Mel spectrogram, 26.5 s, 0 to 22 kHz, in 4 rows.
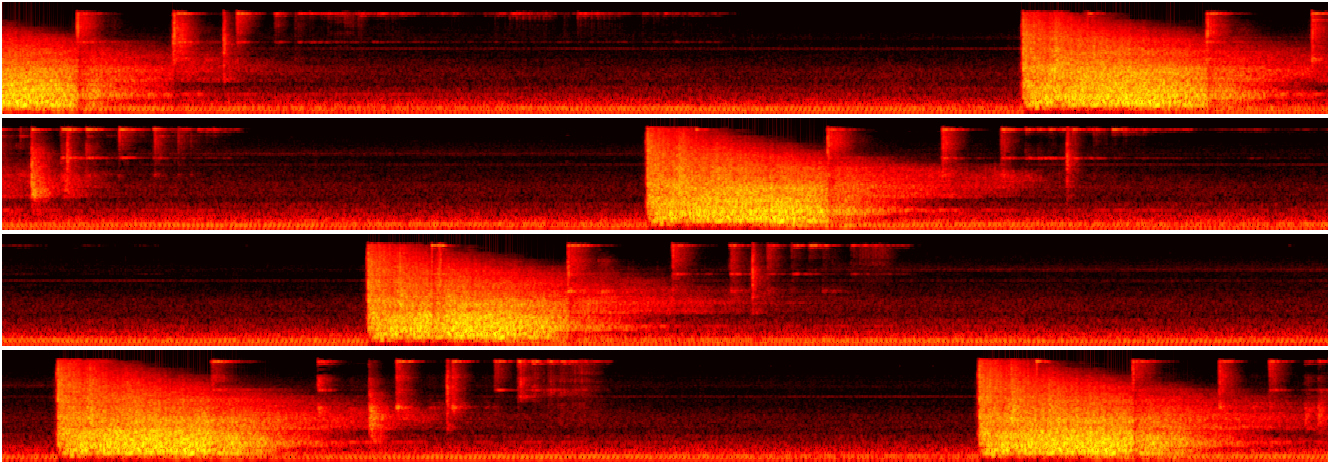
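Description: Coonan Arms Model A pistol firing .357 Magnum rounds one at a time, about five seconds apart: five sharp shots, each with a long echoing decay in an indoor range. A few light metallic clinks follow each shot.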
